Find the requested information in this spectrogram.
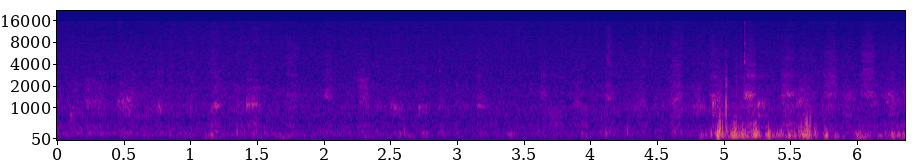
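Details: A Labrador Retriever waits for Santa, panting softly and steadily with faint nasal whines, then breaking into a louder burst of rapid huffing breaths and whimpers toward the end.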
